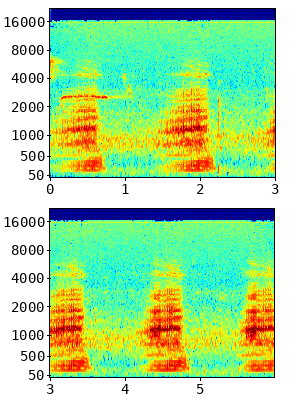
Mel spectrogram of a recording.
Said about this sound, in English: In the Willamette Valley, we have two common frog species, the Pacific chorus frog and the non-native American bullfrog. Bullfrogs make a bellowing call.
